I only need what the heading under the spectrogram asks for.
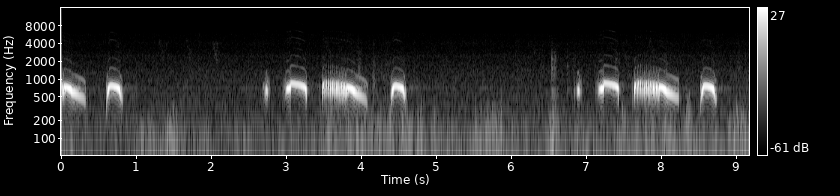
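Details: Lure call of a spotted dove for stirring decoy birds and training young doves. Two full phrases about four seconds apart, each a clipped note then three mellow coos, the middle one drawn out and burry. Faint rustles and a click between them.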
